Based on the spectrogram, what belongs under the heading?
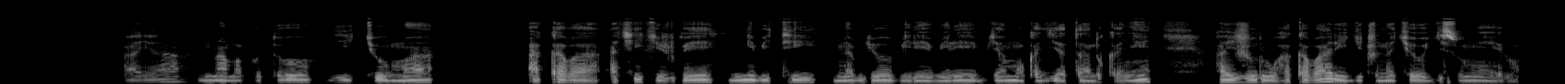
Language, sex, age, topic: Kinyarwanda, male, 25-35, government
